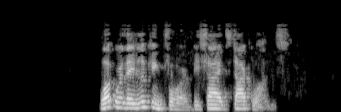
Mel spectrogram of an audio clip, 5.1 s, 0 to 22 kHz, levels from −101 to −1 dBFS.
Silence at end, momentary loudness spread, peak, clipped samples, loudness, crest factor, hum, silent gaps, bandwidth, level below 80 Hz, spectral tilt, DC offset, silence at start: 0.85 s; 15 LU; 0 dBFS; under 0.1%; -20 LUFS; 22 dB; none; none; 9.2 kHz; -66 dBFS; -6 dB/octave; under 0.1%; 1.5 s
